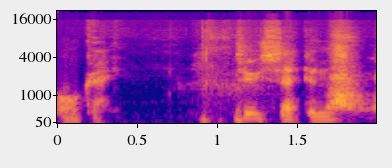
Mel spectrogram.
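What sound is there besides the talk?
dog barking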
